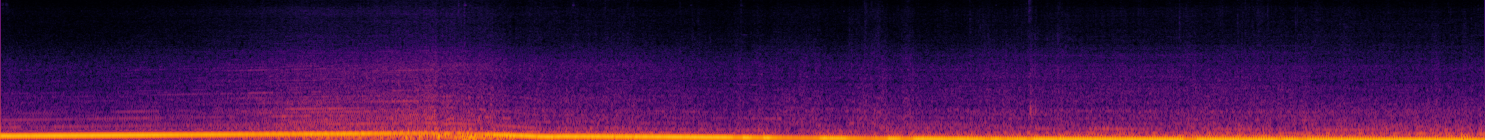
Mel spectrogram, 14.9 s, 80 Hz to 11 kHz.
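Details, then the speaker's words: Car with OBD1 B18B1 engine after injector rebuild, valve adjustment, PCV fix and ground repairs: clean full-throttle pull, note climbs smoothly, drops at the upshift near five seconds, then pulls evenly with no stumble or misfire. "Alright, you guys, the car is fixed. I've been driving it for the past few days. I've taken it on multiple half-hour to an hour-long trips. Not a single misfire, and I'm going to go ahead and do a pull to show you."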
